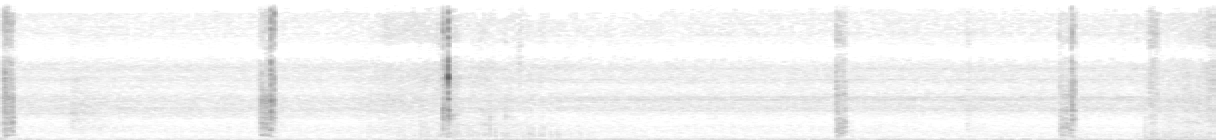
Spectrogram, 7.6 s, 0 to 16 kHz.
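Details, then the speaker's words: Buick Regal 2.4 with P0411 secondary air injection code: solenoid valves clicking normally when commanded on and off during test, over low steady hum. "Now, if you heard that, you could hear them clicking,"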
